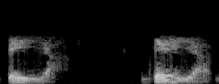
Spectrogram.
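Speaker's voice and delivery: Beiya, name pronounced the Japanese way; Japanese pronunciation Beiya. Shown as a demonstration. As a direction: say Beiya with a long "bay" and open "ya". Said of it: "pronounce your name in Japanese as".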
